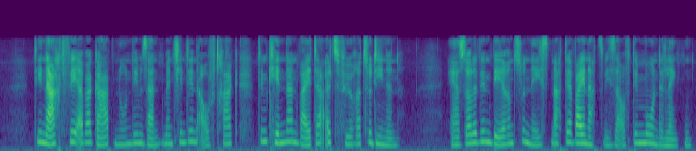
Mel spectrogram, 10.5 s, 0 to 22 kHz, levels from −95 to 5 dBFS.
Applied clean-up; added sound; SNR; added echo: none; none; none; none.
